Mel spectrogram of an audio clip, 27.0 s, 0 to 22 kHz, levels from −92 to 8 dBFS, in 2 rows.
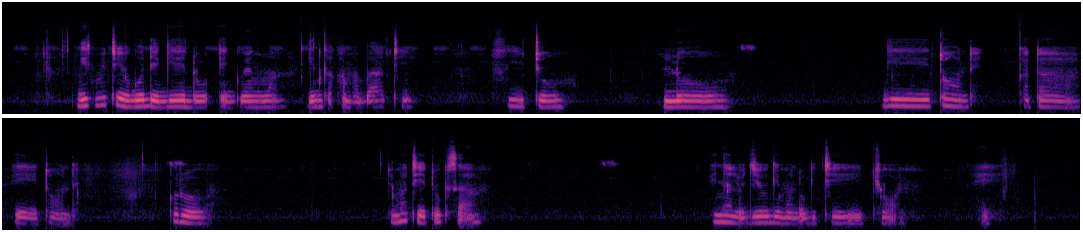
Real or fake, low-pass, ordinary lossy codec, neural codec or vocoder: fake; none; none; vocoder, 44.1 kHz, 128 mel bands, Pupu-Vocoder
